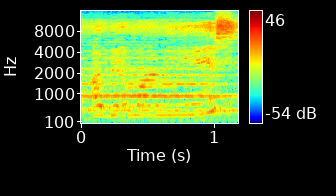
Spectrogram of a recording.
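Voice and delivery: ordinary delivery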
